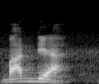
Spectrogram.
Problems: constant background noise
